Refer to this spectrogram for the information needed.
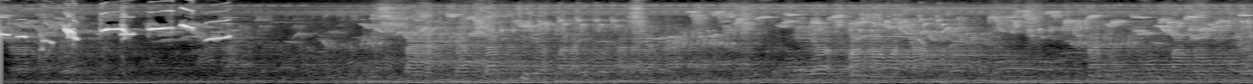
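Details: Oriental magpie-robin lure song: about two seconds of loud, sharp whistled notes, then a long stretch of faint, busy twittering and chattering at low volume.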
